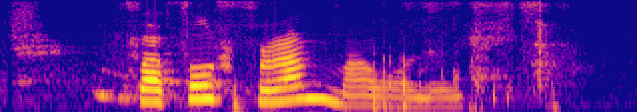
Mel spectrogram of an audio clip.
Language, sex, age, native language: Icelandic, female, 8, Icelandic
